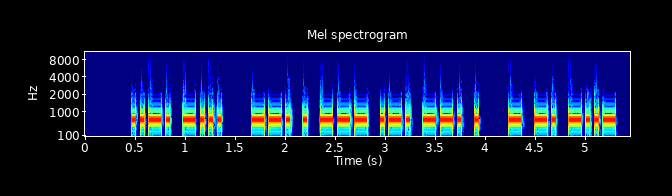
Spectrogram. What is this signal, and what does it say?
Morse code, heard as a keyed tone, about 27 wpm, 700 Hz. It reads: FB GEORGE TNX
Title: K1USN SST QSO Practice 28wpm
